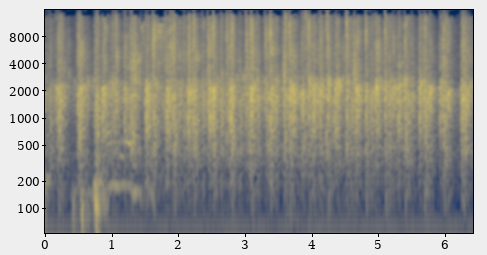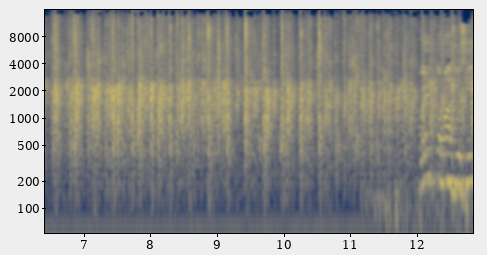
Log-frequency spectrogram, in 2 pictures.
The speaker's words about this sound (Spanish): Gracias. Le vamos a dar un aplauso más al Señor de la gloria, hermanos. Bendito su nombre.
